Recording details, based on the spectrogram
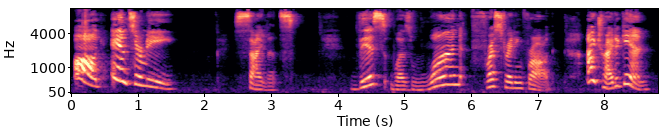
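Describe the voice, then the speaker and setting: Expressive woman reading a storybook, slowly. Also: high-pitched. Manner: dramatic, emphatic storytelling. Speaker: reading coach reading aloud. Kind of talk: expressive children's storybook read-aloud.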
